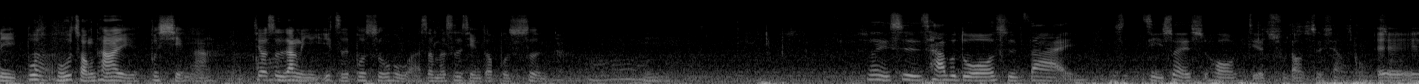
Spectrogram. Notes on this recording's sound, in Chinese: 我們到了殯葬管理處現場，聽著阿姨分享在行業中遇到的點點滴滴，一旁不時有救護車及棺木經過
